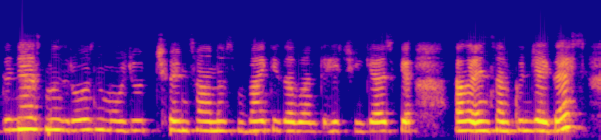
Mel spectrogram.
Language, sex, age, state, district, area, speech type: Kashmiri, female, 30-45, Jammu and Kashmir, Kupwara, rural, spontaneous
